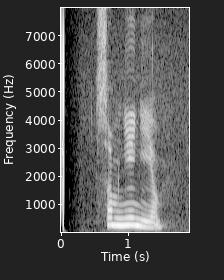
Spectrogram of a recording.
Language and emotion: Russian, neutral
